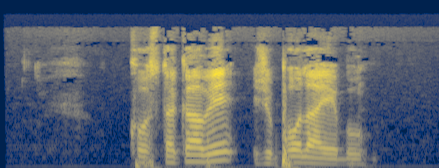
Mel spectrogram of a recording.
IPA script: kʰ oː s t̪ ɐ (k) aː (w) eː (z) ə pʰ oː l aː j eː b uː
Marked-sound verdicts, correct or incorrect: correct, correct, incorrect: ʒ

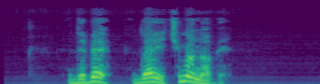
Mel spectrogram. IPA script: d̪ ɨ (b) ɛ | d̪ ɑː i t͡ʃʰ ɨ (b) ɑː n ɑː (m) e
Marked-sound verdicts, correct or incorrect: correct, incorrect: m, incorrect: b

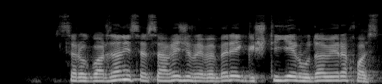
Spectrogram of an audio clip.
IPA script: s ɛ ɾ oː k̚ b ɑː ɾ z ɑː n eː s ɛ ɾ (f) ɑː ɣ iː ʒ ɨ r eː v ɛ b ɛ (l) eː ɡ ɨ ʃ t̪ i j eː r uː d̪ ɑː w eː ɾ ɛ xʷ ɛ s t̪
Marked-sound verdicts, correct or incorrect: incorrect: s, incorrect: ɾ

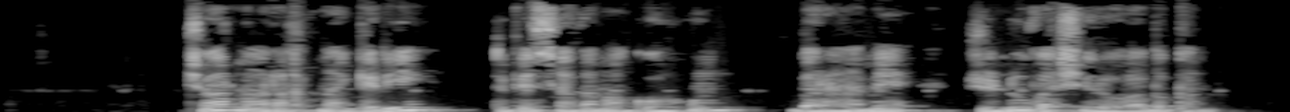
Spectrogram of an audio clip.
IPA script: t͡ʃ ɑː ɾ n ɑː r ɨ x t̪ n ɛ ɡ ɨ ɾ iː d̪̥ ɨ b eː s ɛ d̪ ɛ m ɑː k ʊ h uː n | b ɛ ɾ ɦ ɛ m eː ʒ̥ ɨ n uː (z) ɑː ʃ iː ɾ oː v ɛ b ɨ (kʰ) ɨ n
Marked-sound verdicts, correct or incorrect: incorrect: v, incorrect: k

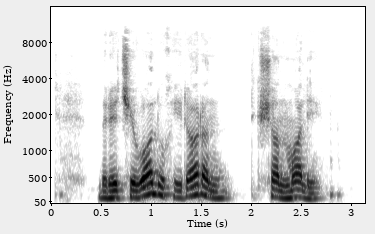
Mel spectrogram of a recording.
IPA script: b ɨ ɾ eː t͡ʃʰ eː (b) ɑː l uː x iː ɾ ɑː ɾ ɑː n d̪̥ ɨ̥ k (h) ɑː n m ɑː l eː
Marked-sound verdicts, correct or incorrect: incorrect: w, incorrect: ʃ

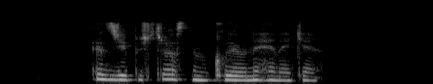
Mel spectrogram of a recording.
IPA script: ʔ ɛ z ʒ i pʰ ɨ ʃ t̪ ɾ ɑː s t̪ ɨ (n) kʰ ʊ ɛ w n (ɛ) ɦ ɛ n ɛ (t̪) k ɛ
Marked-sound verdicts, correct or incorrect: incorrect: m, correct, incorrect: none

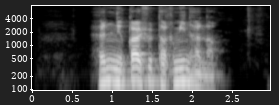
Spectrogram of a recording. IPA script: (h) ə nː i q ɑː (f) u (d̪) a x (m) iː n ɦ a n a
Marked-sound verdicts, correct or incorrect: correct, incorrect: ʃ, incorrect: t̪, correct

